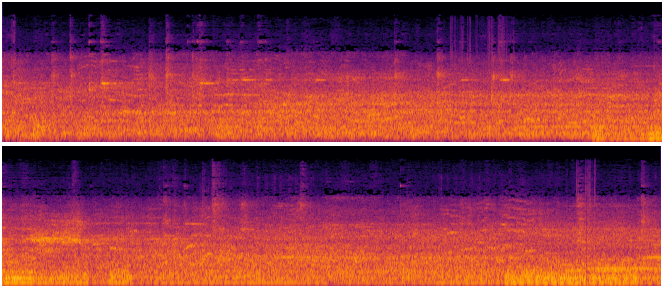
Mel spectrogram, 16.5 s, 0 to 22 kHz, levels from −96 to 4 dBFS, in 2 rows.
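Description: At 5.60 to 6.40 s and again at 15.44 to 15.67 s there is loose connector crackle: a worn or dirty contact repeatedly breaking and remaking, chopping the signal in bursts of irregular scratching. The waveform shows ragged dropouts and spikes through each stretch, the first about 0.8 s long and the second about 0.23 s. On a spectrogram these appear as clusters of broadband vertical streaks scattered unevenly in time.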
